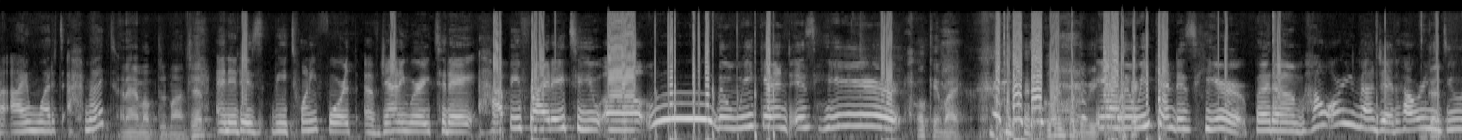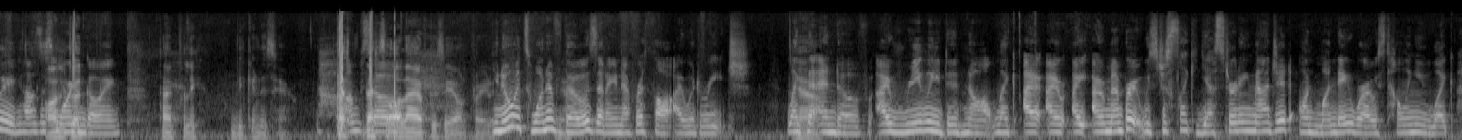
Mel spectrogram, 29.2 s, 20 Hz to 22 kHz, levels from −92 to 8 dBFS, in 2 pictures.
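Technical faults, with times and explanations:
Throughout, integer overflow: the signal is driven about 3 dB past the integer limit, and instead of being held at the maximum, the few peaks that exceed it, well under one percent of samples, wrap to the opposite extreme, producing sharp, violent cracks on loud passages, harsher than clipping.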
